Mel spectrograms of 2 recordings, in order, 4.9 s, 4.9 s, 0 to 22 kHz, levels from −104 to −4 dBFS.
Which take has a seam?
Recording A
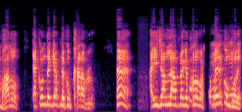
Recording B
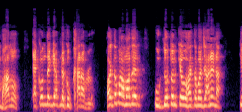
B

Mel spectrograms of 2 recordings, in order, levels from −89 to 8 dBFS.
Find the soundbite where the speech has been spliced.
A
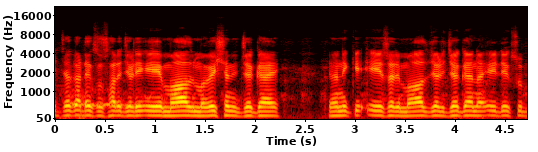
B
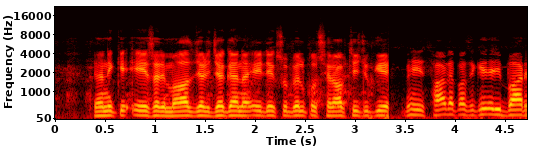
B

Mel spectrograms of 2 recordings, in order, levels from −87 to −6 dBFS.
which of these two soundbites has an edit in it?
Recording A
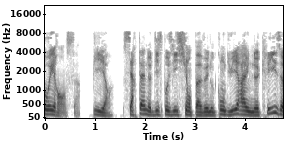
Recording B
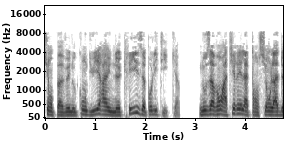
A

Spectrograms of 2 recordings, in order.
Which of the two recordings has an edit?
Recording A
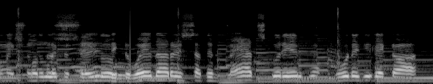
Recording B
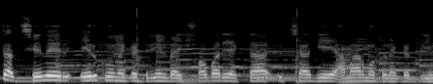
A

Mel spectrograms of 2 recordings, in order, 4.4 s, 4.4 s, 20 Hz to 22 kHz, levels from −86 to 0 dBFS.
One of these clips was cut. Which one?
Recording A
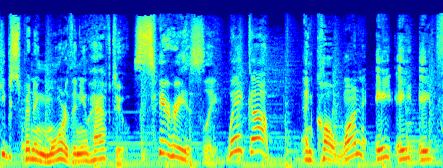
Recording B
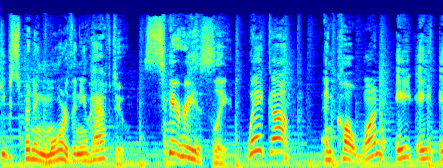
A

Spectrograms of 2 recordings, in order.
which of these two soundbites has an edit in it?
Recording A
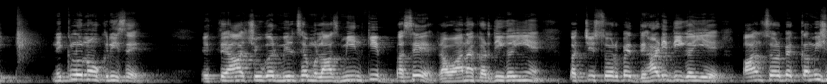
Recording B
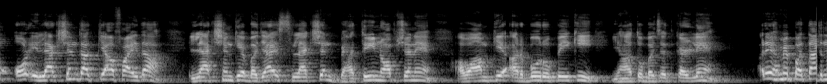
A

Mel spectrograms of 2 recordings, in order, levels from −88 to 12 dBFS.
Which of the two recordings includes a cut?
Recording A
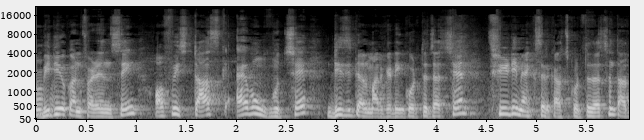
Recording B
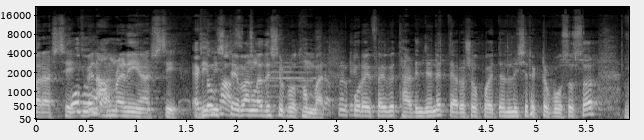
B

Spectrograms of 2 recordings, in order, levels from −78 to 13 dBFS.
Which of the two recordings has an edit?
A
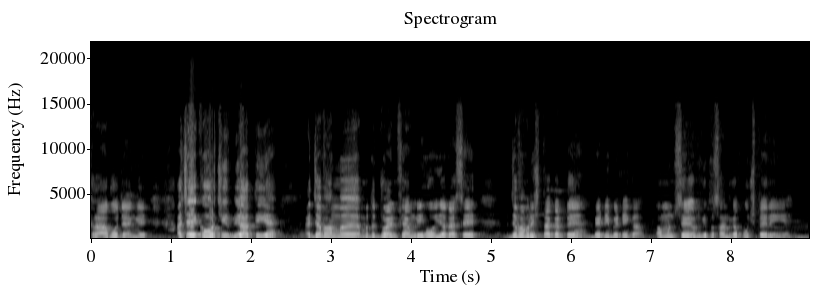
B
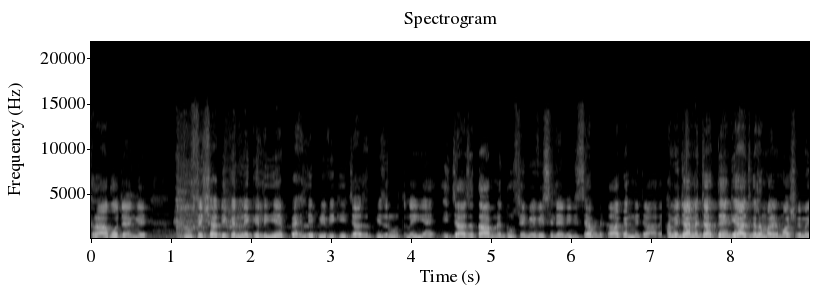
B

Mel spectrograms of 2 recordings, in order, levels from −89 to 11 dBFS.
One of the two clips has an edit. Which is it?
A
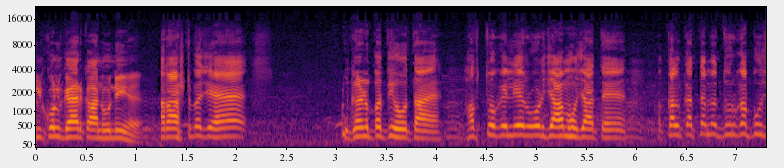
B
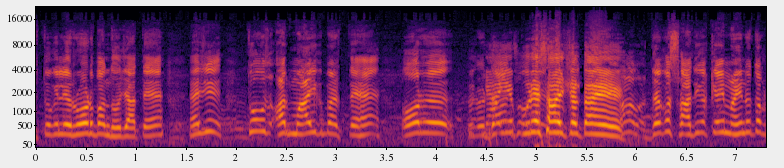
A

